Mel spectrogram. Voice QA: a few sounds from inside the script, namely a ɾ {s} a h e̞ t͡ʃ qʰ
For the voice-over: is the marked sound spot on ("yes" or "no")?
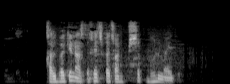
yes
